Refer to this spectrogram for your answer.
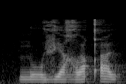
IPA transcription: n o vʲ a ʁ ʊ qʼ ɘ

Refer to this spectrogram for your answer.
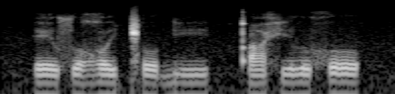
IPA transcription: e sʷ ɛ ʁʷ i ǁ o ɠ i | qʼ a x i l u x o

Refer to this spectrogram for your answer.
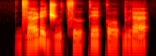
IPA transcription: d͡z a ɽ ɛ d͡ʒ u t͡s ɤ k ɛ k ɔ ɓ ɯ ɾ a

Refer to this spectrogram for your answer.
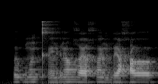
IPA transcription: ə˧ b ə̃˦˨ kʼ ɛ̃˨ r ə̃˧ ʁ ɛ˨ χ ɛ̃˧ b ɛː˨ ħ ʌː˧

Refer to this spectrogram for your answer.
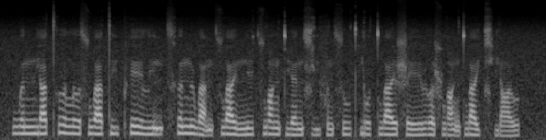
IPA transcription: w ə˥ n n̪ j ä˥˧ t̪ʰ ɤ˥˩ l ɤ˧˥ s w ä˧˥ t̪ ḭ˨˩ pʰ e˥˩ ɪ̯ l ḭ˨˩ n t͡sʰ ə˥ n ɻ w a̰˨˩ n t͡s w a˥˩ ɪ̯ n̪ y˧˥ t͡s w ɑ˥˩ ŋ t̪ ɥ ɛ˧˥ n ɕ ḭ˨˩ f ə˦ n s u˧˥ t̪ʰ j o˧ ʊ̯ t̪ w a˥ ɪ̯ ʂ e˧˥ ɪ̯ ɻ ɤ˧˥ ʂ w ɑ̰˨˩ ŋ t̪ w a˥˩ ɪ̯ t͡ɕʰ j ɑ˧˥ ʊ̯

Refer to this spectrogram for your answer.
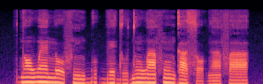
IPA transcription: d ɔ̃˦ w ɛ̃˦ n o˦˨ f ĩ˧ ɡ͡b u˦ ɡ͡b e˦ d u˧ d ũ˦ w ã˦ f ũ˦ ɡ a˦˨ s ɔ˨ ɡ ã˧ f a˦

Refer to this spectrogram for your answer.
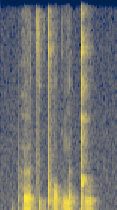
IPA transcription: pʰ œː˨˥ t͡s ɪ˨˥ k̚ t̪ʰ ɔː˧ k̚ n̪ ɐ˨˥ t̚ kʰ ʊ˨˥ k̚

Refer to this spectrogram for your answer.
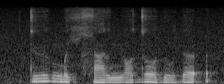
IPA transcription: t ʉ l ŋ͡m ə ç ɬ a l ɲ ɔ d o ɗ u ɗ ə ʔ

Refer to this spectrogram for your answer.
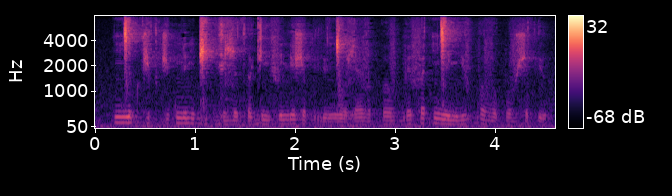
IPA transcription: ŋ͡ǀ i˦ p t͡ʃ i˨ t͡s t͡ʃ i˦ p ɲ o˦ nʲ ɡ͡ǁ i˨ p ɡʲ ɯ˨ ɮ ɯ˨ t͡s ɾ ɤ˦ ɡʲ e˨ nʲ f i˦ nʲ ɾ ɛ˦ ʃ ɛ˨ p rʲ o˨ ŋ͡ǀ o˨ ɮ ɛ˦˨ v | ɤ˨ v b e˦ f ɛ˦ t͡s ŋ͡ǀ i˨ nʲ lʲ ɯ˦ v b ɤ˨ v o˨ p o˨ v ʃ ɛ˨ t͡s ɾʲ ɯ˨

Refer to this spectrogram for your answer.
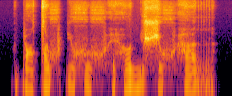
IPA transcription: pʲ ɔ tˤ ɪ xʷ pʲ a xʷ ɛ xʷ h ɪ h o bʲ u ʃ ɪ xʷ h a r

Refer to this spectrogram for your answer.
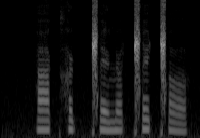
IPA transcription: a˧ kʰ ʌ˧ ʈ ǁ ɛ˧ ɳ ʌ˨˦ ǁ ɛ˧ ǁ ʌ˨

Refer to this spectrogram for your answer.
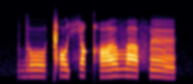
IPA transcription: d oː ǁ ɔ ç ɤ qʰ a ɐ̯ v a f ɛ̃

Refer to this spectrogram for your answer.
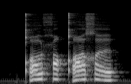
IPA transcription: qʼ u ħ ʌ qʼ ɛ χ ɛ

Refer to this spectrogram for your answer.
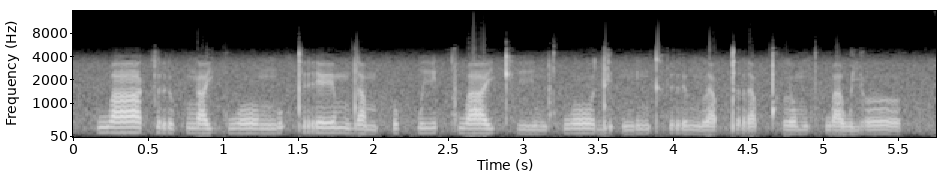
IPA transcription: w aː˥˩ k r u˦˥ k̚ ŋ a˥˩ j k w oː˥˩ ŋ u˥˩ ʔ t r eː˥˩ m d a˨˩ m h u˥˩ k̚ w iː˥˩ t̚ k w aː˥˩ j kʰ iː˨˩ m kʰ w oː˥˩ d i˨˩ ʔ ŋ i˧ n kʰ r ɯ˨˩ ŋ l a˦˥ p̚ t r a˨˩ p̚ kʰ l o˧ m kʰ w a˧ w j ɤː˥˩

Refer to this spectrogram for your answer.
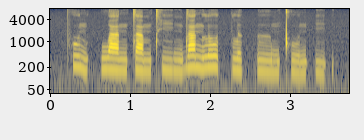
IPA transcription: pʰ u˥˩ n | w a˨˩ n t a˨˩ m tʰ iː˨˩ ŋ d a˥˩ n l oː˥˩ t̚ p l ɯ˨˩ k̚ ʔ ɯː˨˩ m kʰ u˩˦ n ʔ i˨˩ ʔ

